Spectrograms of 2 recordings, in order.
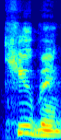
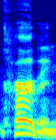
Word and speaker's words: Cuban: Glorilla, they pronounce in Memphis, they pronounce Cuban Curbin. They put an R in there.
